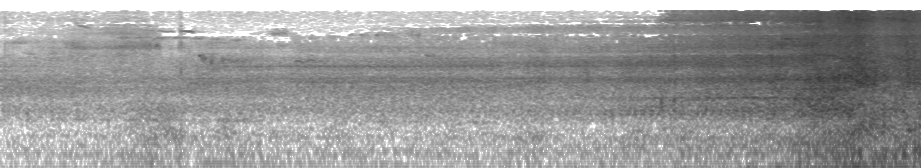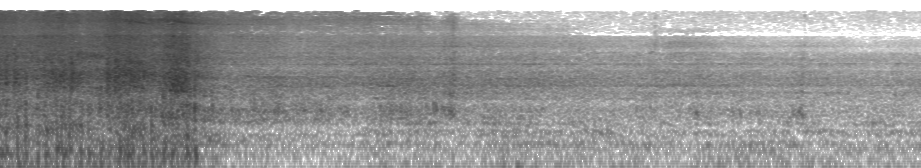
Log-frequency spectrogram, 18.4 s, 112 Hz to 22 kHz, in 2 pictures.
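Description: Class 360 Desiro electric multiple unit passing at speed. It builds from a distant rumble, is loudest for about three seconds as the carriages rush past, drops off suddenly as the last carriage clears, then fades away.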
